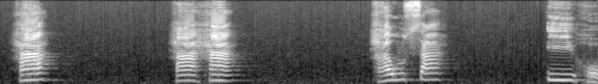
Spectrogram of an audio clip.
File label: "h hhh", Yoruba; CONSONANTS; haha-hausa-iho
